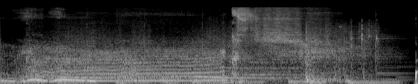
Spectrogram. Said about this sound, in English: And to be honest, they're a little reckless. Popcorn people thought that they were basically invincible. Alright, let's race our cars into each other. Okay, sure.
